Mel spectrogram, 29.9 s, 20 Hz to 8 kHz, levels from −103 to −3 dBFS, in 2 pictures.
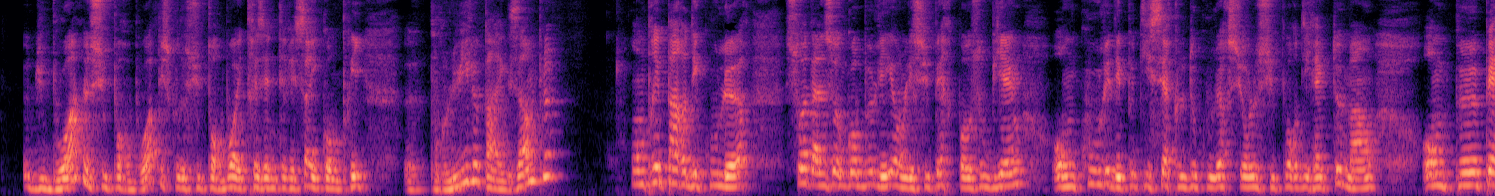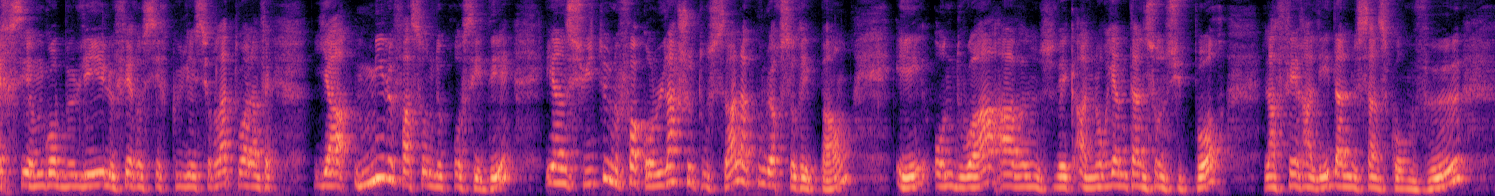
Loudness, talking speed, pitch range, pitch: -28 LUFS, 180 wpm, 155-190 Hz, 165 Hz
